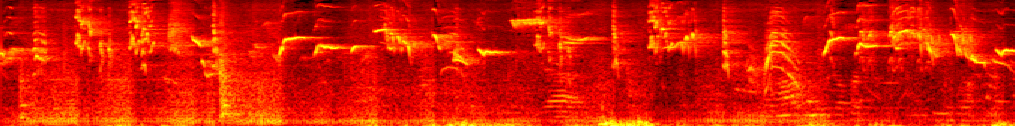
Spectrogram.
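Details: Oriental magpie-robin kept in a cage, delivering a busy mimicry-packed song of sharp chips, rising and falling whistles and scratchy notes, with faint background voices and a low hum.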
